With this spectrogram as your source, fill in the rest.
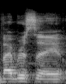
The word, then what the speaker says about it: vibrissae: I like this thing they're called by bristle a which I think is how you pronounce it it's kind of spelled like vibrate and I'll put it right here in vibrissae or cat whiskers are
